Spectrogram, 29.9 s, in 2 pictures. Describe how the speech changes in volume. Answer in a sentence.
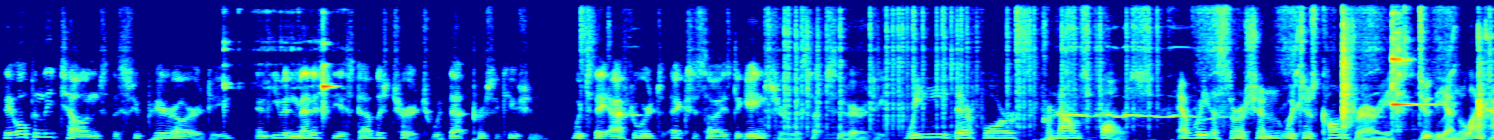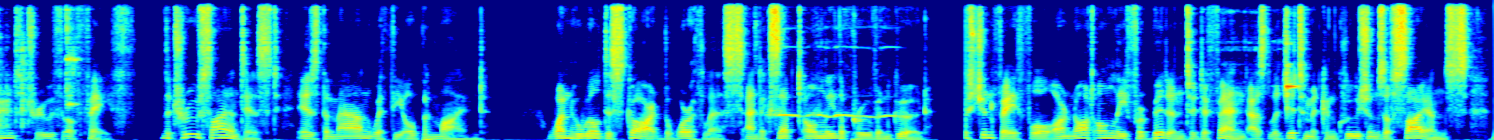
The loudness of the speech goes up.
